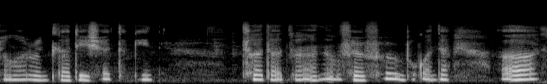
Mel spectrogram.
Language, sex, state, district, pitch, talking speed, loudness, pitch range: Mizo, female, Mizoram, Aizawl, 220 Hz, 185 wpm, -20 LUFS, 200-230 Hz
